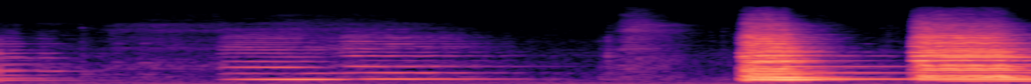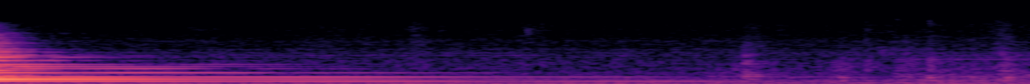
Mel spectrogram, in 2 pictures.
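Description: Violin and viola duo playing a piece's closing bars: a few short notes, then two loud, forceful chords about a second apart. The second chord is left ringing and dies away over about three seconds.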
